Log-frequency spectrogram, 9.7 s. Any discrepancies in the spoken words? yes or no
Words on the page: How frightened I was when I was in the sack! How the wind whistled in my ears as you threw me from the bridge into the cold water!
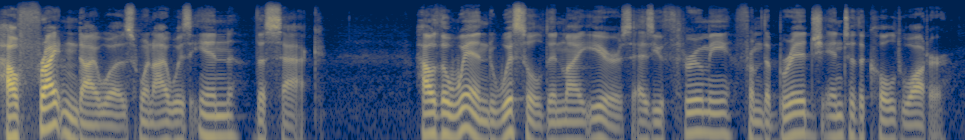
no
